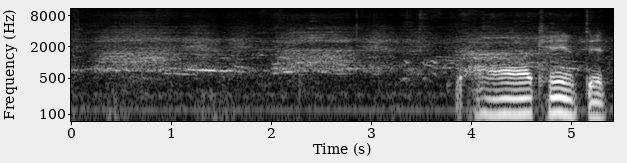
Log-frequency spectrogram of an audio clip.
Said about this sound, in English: Yeah, so they're like cheering for him right now. Tell them to get their asses out on stage. Come on, boys. Uh-oh. They're screaming. They're screaming now.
